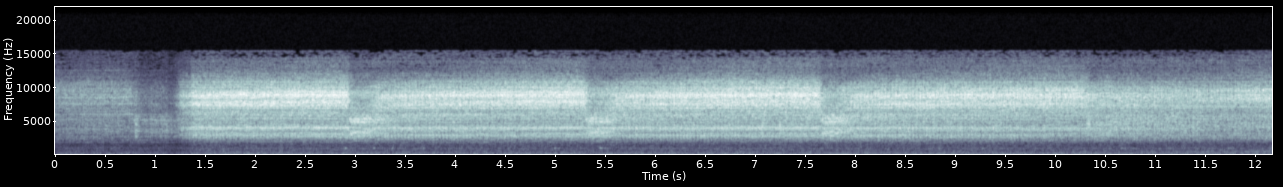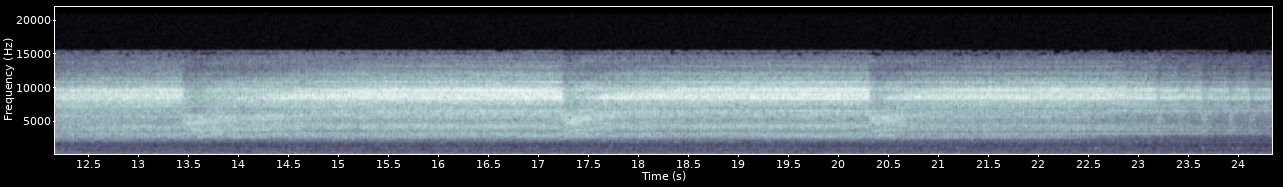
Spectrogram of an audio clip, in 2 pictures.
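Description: Steady high-pitched insect buzzing that shifts a little in level every few seconds; it starts suddenly about a second in and cuts off near the end.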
